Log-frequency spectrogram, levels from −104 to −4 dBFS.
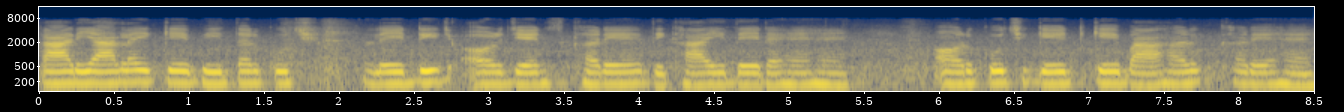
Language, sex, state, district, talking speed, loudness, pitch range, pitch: Hindi, female, Uttar Pradesh, Lucknow, 135 wpm, -18 LUFS, 175-185 Hz, 180 Hz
